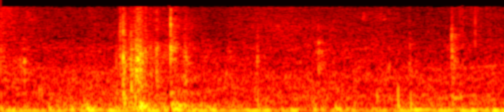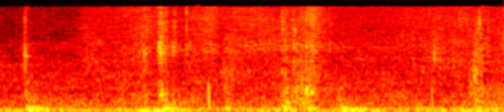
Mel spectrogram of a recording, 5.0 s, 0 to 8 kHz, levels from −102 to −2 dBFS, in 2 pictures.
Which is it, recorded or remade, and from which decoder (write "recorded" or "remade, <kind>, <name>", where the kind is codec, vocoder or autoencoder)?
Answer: recorded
